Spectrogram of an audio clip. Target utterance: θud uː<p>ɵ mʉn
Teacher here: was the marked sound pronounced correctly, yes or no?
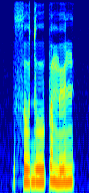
yes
